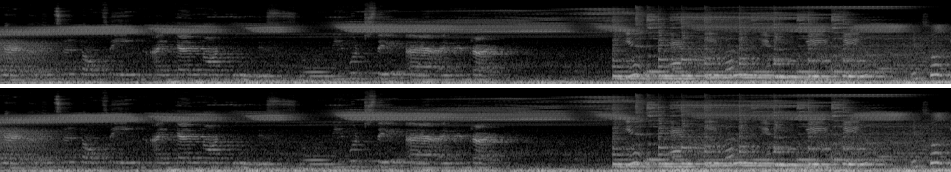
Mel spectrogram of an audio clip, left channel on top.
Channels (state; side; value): identical; both; correlation 1.00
